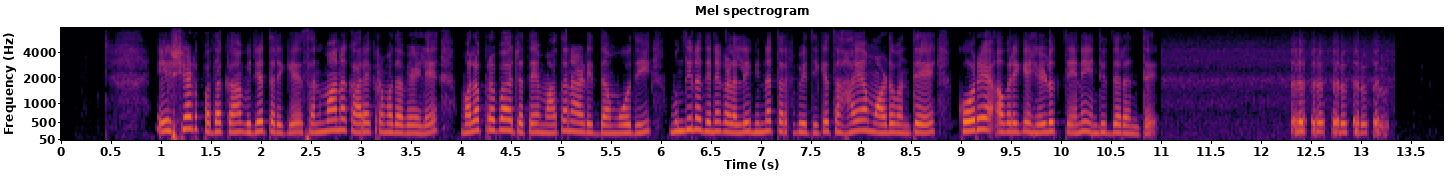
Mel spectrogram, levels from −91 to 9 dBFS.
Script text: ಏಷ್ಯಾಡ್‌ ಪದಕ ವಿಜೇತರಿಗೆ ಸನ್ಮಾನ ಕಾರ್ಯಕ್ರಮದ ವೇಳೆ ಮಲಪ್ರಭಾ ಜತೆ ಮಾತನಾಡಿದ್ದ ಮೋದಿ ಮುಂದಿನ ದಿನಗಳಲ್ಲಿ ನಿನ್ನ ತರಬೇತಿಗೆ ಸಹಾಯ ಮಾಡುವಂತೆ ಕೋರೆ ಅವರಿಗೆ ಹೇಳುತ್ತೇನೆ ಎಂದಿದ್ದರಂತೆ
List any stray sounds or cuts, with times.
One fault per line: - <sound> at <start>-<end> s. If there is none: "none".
- dropout at 7.3-7.3 s
- laugh at 12.3-13.3 s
